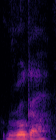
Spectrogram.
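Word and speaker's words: rugadh: If you want to just go up to the letter A, ruga, that's perfect. You've got loads of ways of pronouncing this, but let's go for ruga.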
